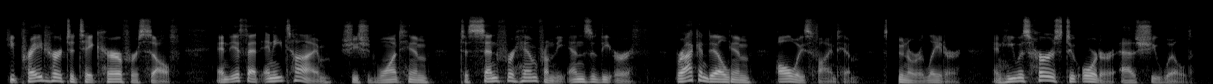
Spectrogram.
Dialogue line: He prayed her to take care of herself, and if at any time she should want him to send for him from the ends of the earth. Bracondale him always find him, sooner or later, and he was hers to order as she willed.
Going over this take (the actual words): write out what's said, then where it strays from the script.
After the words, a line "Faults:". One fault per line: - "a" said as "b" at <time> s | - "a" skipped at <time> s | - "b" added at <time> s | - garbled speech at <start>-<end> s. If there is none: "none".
He prayed her to take care of herself, and if at any time she should want him to send for him from the ends of the earth. Bracondale him always find him, sooner or later, and he was hers to order as she willed.
Faults:
none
